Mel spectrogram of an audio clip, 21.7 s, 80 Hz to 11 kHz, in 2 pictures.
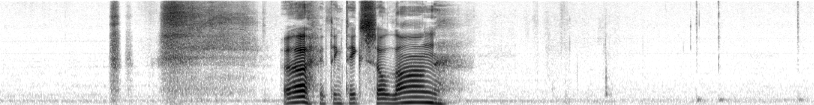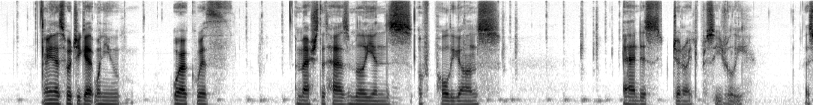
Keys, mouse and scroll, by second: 9.6-10.7 middle drag, 11.1-12.2 middle drag, 12.3-13.8 scroll up 1, 12.6 middle drag, 13.8-14.2 middle drag, 14.0-15.9 scroll down 2, 14.5 middle click, 14.9 shift+middle click, 15.3 shift+middle click, 15.9 shift+middle click, 16.0-17.0 scroll up 2, 17.0-17.4 scroll up 1, 17.1 shift+middle click, 17.6 shift+middle click, 18.8 shift+middle click, 19.2 shift+middle click, 19.7 shift+middle click.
